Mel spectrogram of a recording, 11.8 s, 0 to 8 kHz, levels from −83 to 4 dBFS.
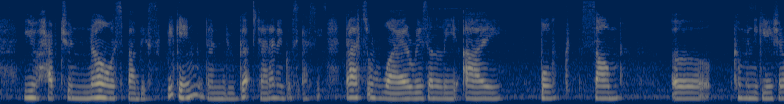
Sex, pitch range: female, 185-210 Hz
